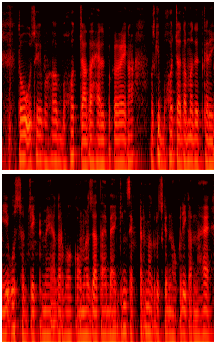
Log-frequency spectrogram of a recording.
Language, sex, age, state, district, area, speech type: Hindi, male, 30-45, Madhya Pradesh, Betul, rural, spontaneous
